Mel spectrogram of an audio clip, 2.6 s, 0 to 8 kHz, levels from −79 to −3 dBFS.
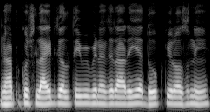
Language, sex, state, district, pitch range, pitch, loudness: Hindi, male, Jharkhand, Garhwa, 140-150 Hz, 145 Hz, -16 LUFS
